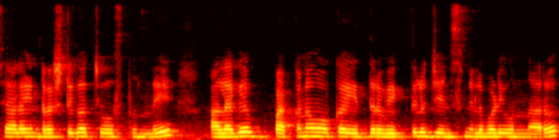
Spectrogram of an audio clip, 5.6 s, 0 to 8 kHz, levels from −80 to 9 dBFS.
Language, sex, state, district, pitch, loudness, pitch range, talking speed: Telugu, female, Andhra Pradesh, Manyam, 215 Hz, -14 LUFS, 205-225 Hz, 130 wpm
